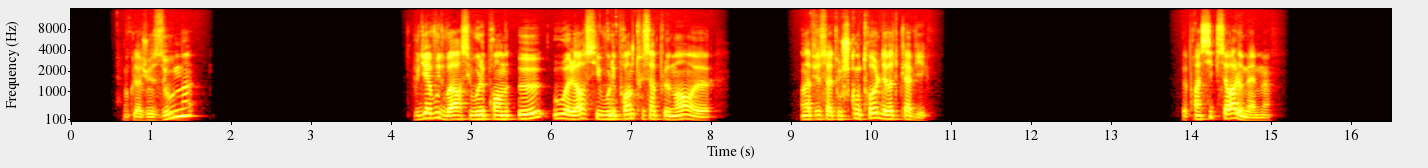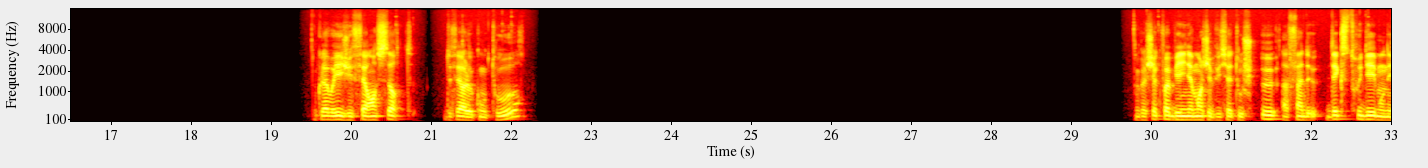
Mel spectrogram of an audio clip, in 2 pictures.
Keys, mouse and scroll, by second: 0.1-2.1 middle drag, 2.5 e, 6.8-8.6 drag, 8.5-10.7 middle drag, 8.7 click, 11.5-16.0 drag, 15.5 e, 17.7-19.7 drag, 19.3 e, 20.6-32.0 drag, 20.9 e, 22.5 e, 24.0 e, 25.3 e, 27.1 e, 28.7 e, 31.3 e, 32.7-33.0 drag.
